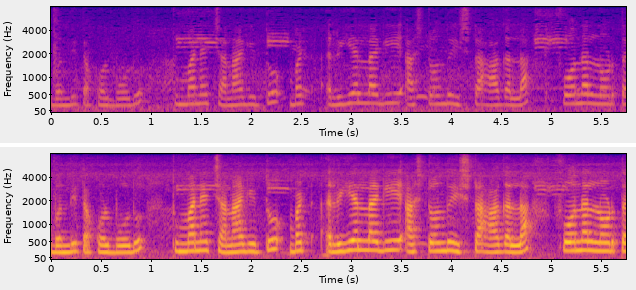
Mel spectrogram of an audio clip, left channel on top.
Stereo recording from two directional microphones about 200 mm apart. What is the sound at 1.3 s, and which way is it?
Speech, centre (ahead or behind).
